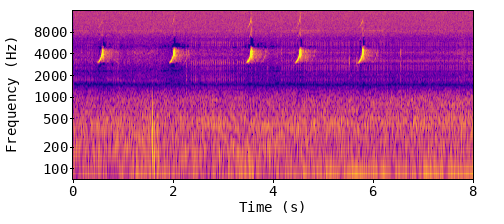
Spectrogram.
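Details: A male common chaffinch in a garden in Weener, East Frisia, northwest Germany, in March 2022, gives six short, sharp, high 'pink' notes, one every one to two seconds, over a steady low hum.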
